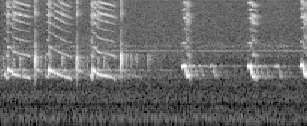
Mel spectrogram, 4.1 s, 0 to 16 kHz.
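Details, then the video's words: Northern mockingbird copying other birds' calls at 2 a.m., 7/9/2008: quick, scratchy downslurred notes repeated rapidly, then slower, spaced sharp notes about a second apart. "HIGH QUALITY AUDIO of a Mocking bird at 2:00 A.M."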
